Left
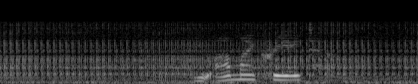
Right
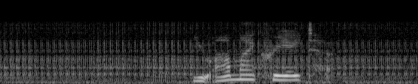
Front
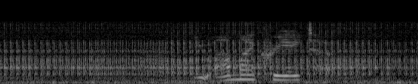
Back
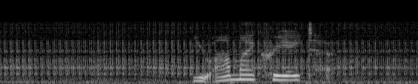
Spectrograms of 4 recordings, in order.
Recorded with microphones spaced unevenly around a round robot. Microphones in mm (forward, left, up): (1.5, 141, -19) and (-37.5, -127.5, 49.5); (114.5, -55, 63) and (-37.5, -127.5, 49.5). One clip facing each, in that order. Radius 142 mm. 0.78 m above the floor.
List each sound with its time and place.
1.9 s a woman speaking: 130° right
